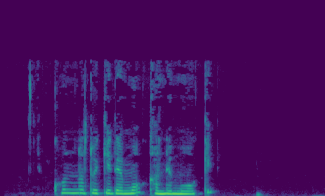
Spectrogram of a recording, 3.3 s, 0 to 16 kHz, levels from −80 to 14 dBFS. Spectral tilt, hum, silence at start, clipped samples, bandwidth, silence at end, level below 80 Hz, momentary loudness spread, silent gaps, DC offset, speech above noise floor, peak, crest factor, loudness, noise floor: -6 dB/octave; none; 0.55 s; under 0.1%; 11 kHz; 0.65 s; -58 dBFS; 14 LU; none; under 0.1%; 48 dB; -2 dBFS; 16 dB; -17 LUFS; -64 dBFS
